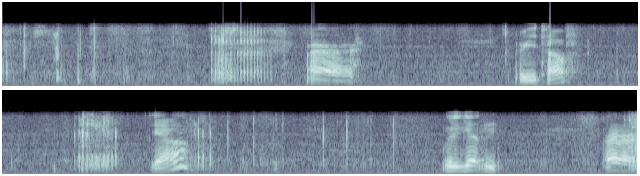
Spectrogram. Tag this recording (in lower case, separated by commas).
speech, bird, inside a small room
